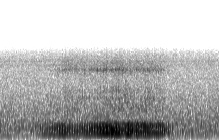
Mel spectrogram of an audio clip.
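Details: Shiba Inu dog snoring loudly while asleep in the family bed: a single drawn-out, buzzy rattling breath swelling and fading over about a second.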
